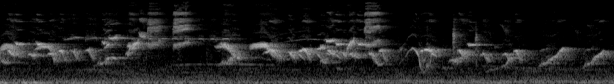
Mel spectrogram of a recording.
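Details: Pair of competing songbirds exchanging their featured song fills in a singing battle: loud, chattering, scratchy phrases mixed with downward whistled slurs and harsh squawk-like notes, delivered in continuous bursts.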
